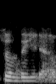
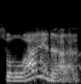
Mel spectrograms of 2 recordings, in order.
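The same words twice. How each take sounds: First: The name is said with a Spanish-style pronunciation. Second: The name is said with an English-style pronunciation. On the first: This is the original name, meaning exit. "originally it was Salida, which is Spanish for exit" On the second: This is how the town is called today. "it's now pronounced Salida"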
